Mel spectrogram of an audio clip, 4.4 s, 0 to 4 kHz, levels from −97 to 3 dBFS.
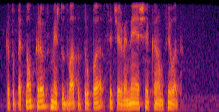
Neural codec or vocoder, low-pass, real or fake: none; 3.6 kHz; real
